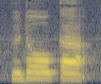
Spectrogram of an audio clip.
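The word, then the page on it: budoka: native Japanese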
